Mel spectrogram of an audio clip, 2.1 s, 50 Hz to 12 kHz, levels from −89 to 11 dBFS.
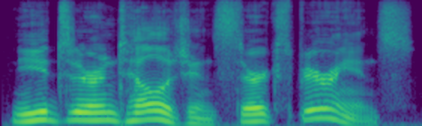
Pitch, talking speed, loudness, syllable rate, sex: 135 Hz, 140 wpm, -15 LUFS, 6.0 syllables/s, male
